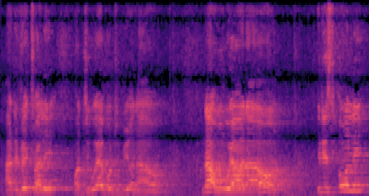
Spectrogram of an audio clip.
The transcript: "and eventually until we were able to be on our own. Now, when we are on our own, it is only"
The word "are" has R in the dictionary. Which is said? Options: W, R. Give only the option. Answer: W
